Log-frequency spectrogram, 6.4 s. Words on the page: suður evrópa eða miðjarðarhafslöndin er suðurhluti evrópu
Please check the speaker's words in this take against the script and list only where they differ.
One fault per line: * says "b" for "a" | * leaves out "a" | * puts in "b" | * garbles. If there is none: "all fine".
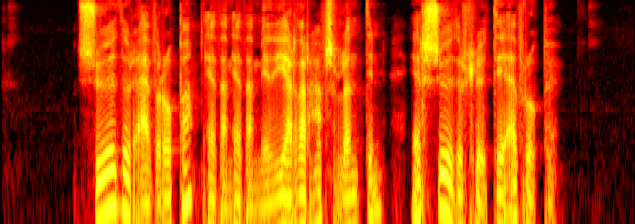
* puts in "eða"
